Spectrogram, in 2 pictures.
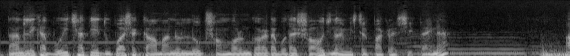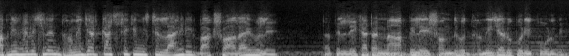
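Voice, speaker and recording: An actor playing a sharp, confident private detective who calmly and cuttingly accuses a suspect. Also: male voice, mid-range voice, lightly acted. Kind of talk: 1970s radio drama acting. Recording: dull old radio recording, faint music.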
